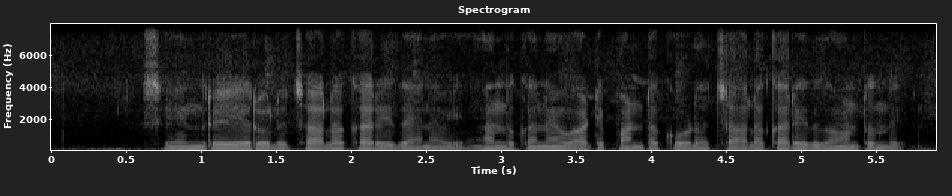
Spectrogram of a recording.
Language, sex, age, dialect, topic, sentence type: Telugu, male, 18-24, Telangana, agriculture, statement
